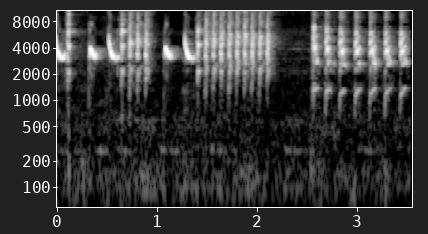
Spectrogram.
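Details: Long-tailed shrike from Madura, a caged bird kept for competitions or as a master bird, singing a rapid, rolling, varied medley: sharp upslurred whistles, fast chattering bursts and repeated falling notes, high-pitched and bright.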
